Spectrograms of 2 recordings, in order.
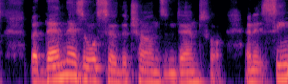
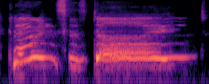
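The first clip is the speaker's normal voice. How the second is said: put-on very slow, much higher child's voice; grieving little boy; 3 dB louder, much slower than usual. Godson tells him the cat died, slow high sad child voice. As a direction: draw it out like a weeping child.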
